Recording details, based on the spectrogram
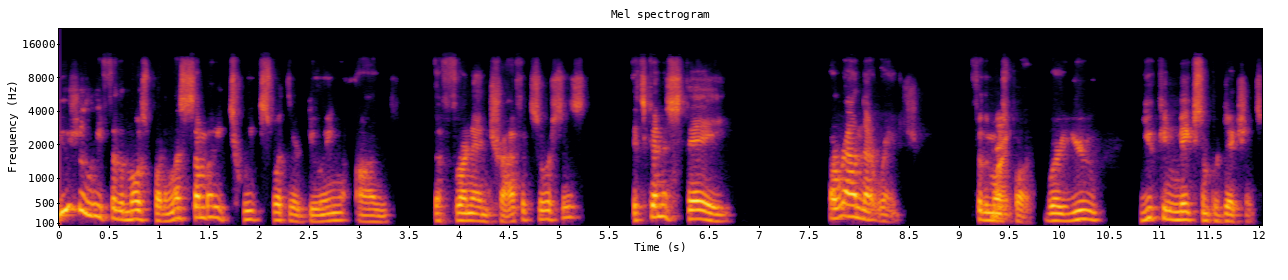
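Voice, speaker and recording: Against a quiet background, a man with a dark, mellow tone talks at a moderate pace with ordinary pitch variation. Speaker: marketing coach. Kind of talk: explanatory call conversation. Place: home room. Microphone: studio mic.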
